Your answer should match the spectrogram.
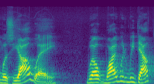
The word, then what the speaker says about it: Yahweh: also indicated that White's dub you should be pronounced Yahweh you know and I could go on I'll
